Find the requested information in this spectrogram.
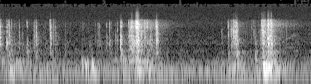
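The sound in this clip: An apartment door is handled and opened: a faint series of clicks, rattles and soft knocks in a quiet scene from an old radio drama.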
